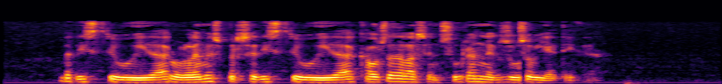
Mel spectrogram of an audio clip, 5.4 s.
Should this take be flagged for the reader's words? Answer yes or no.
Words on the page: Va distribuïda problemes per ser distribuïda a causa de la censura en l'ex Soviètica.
no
